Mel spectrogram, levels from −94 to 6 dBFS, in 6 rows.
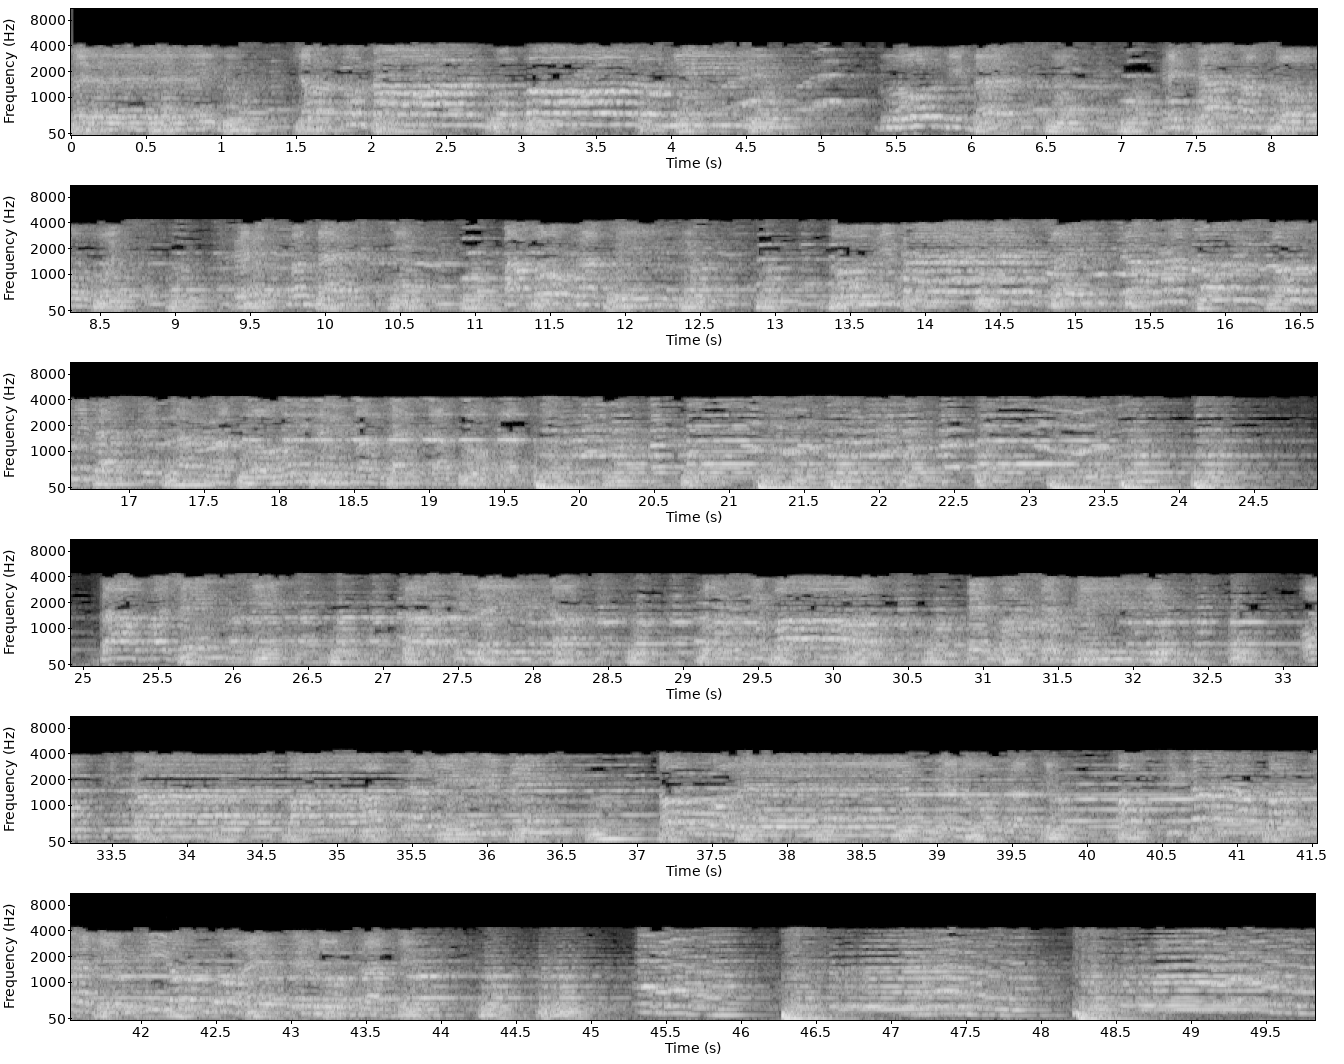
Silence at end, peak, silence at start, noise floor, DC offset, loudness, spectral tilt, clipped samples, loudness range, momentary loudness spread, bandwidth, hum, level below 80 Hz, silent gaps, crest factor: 0 s; 0 dBFS; 0 s; -35 dBFS; under 0.1%; -14 LUFS; -11.5 dB/octave; under 0.1%; 3 LU; 5 LU; 4.6 kHz; none; -28 dBFS; none; 14 dB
